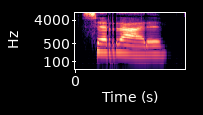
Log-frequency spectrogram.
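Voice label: "serrare", lingua sarda, female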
